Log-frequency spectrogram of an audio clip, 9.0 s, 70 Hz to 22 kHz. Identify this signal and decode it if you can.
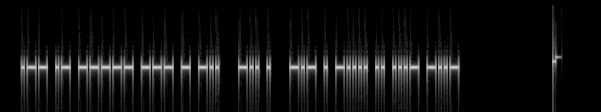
Morse code, heard as a keyed tone, about 28 wpm, 700 Hz. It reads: WA0OTD DE KE6IVX
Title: USA Callsign DE Callsign 28wpm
